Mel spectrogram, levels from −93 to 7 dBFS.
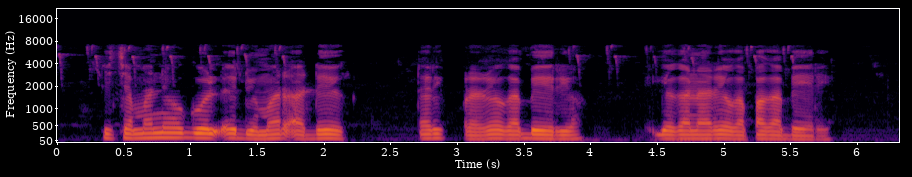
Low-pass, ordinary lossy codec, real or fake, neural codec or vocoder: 7.2 kHz; none; real; none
